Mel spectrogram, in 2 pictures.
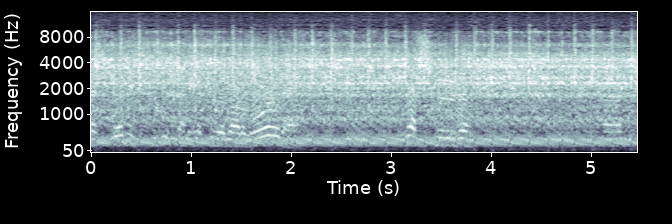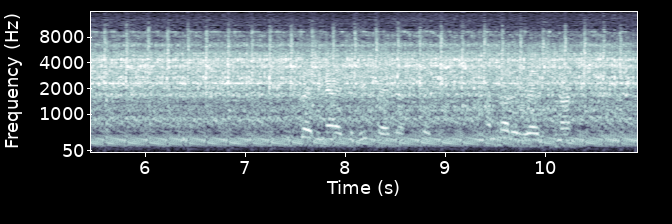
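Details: Husqvarna 1100 chainsaw, previously stalling when throttled (air leak suspected), holds a steady high buzz while cutting after being sorted, no stumbling or dying, music behind; running healthy under load.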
